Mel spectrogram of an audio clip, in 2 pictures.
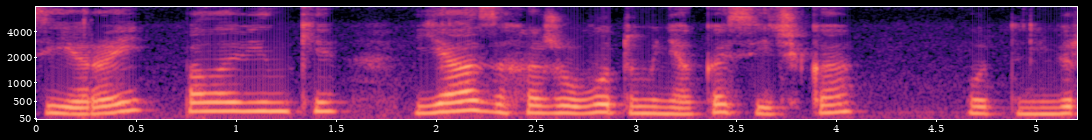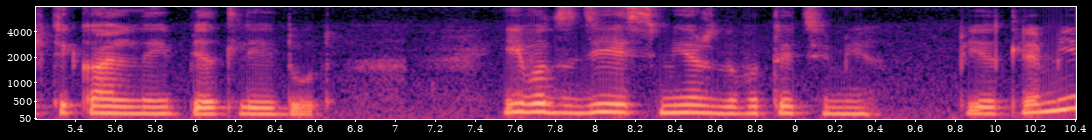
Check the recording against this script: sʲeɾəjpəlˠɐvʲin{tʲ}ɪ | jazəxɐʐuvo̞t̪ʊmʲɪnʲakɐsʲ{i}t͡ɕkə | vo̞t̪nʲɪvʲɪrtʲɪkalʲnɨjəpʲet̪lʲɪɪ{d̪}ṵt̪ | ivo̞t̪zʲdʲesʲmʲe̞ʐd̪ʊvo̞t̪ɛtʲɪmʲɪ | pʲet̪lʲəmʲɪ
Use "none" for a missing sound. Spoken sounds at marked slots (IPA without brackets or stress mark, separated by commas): kʲ, i, d̪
